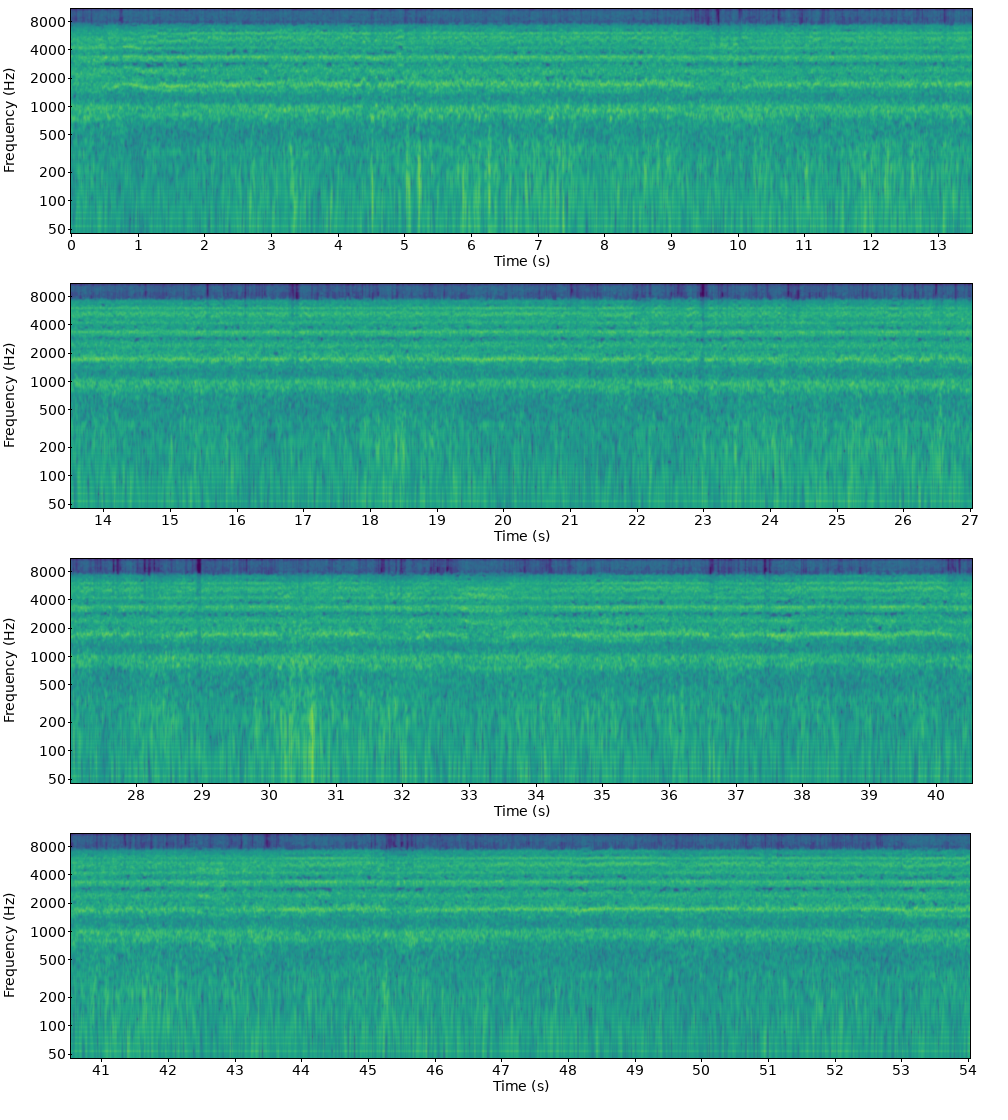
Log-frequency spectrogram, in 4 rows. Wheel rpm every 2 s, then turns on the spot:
220, 210, 210, 210, 220, 230, 240, 240, 230, 230, 230, 230, 230, 240, 230, 230, 220, 220, 230, 230, 230, 230, 230, 230, 230, 230, 220.
none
